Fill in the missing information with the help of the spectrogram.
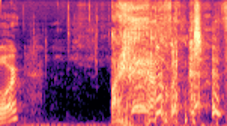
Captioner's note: chuckles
